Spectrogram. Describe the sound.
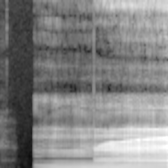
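A person imitates a cow's moo: one long, loud, steady lowing call with a rich buzzing tone that starts abruptly after a moment of silence and swells slightly in strength as it is held.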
